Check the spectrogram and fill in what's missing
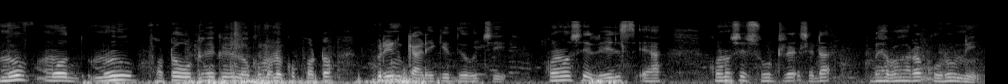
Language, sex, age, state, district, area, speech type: Odia, male, 30-45, Odisha, Malkangiri, urban, spontaneous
